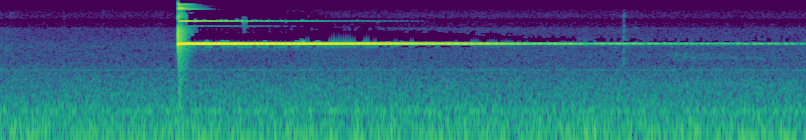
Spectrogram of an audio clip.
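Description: A pair of tingsha cymbals struck together once, about two seconds in, ringing with one clear high tone that fades slowly over several seconds. The strike opens a meditation.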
